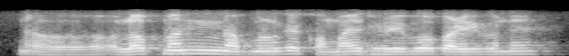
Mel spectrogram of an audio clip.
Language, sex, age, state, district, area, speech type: Assamese, male, 30-45, Assam, Sonitpur, rural, conversation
